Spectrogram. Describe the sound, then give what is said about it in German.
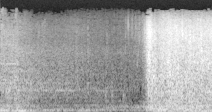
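A lifeboat in free fall crashes down onto water and does not capsize: steady low rumbling gives way to a sudden loud, heavy impact that swells into a continuous roaring wash of noise until the end. “Das Boot schlägt mit einem lauten Krachen auf dem Wasser auf.”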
